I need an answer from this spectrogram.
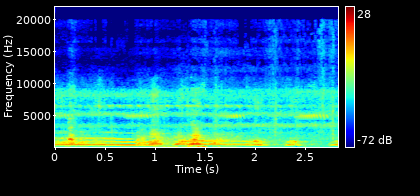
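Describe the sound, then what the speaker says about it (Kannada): A dog howls and yips at night near a graveyard, a series of drawn-out, wavering howls rising and falling over about three seconds, fairly close with no talking. "ನಾಯಿ ಬೇರೆ ಬೊಗಳ್ತಾ ಇದೆ."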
